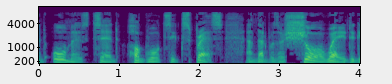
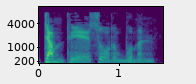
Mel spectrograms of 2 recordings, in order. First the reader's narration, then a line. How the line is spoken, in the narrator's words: he growled finally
